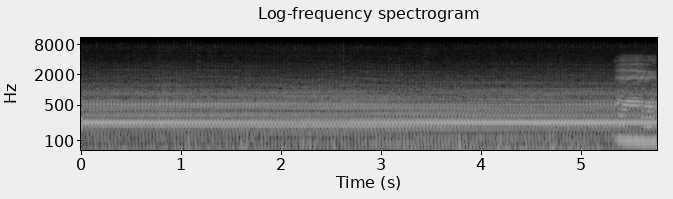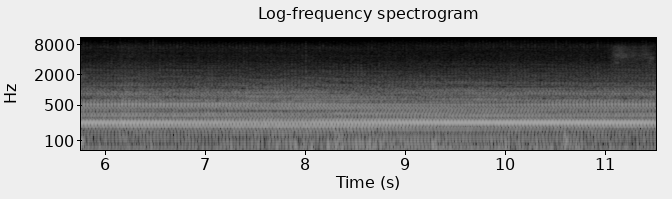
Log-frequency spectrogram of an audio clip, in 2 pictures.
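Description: A motorboat engine hums steadily.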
